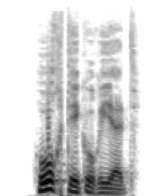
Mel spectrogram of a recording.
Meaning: highly-decorated
- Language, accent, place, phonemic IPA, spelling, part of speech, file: German, Germany, Berlin, /ˈhoːχdekoˌʁiːɐ̯/, hochdekoriert, adjective, De-hochdekoriert.ogg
